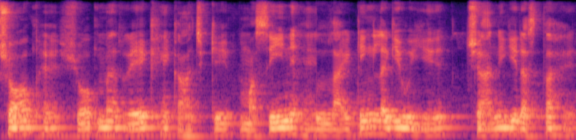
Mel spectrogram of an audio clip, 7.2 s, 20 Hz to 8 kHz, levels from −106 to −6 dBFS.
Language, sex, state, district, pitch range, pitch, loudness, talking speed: Hindi, male, Chhattisgarh, Balrampur, 90-100 Hz, 95 Hz, -24 LUFS, 150 wpm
